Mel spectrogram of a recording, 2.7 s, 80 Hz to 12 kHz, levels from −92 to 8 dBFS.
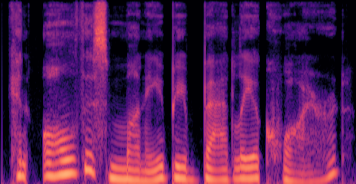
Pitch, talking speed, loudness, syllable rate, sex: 160 Hz, 155 wpm, -18 LUFS, 4.6 syllables/s, female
